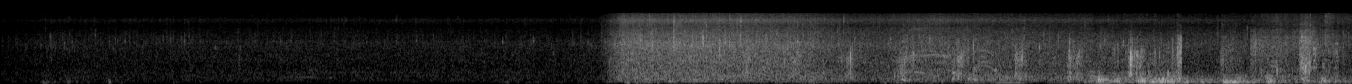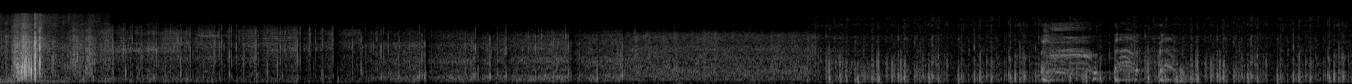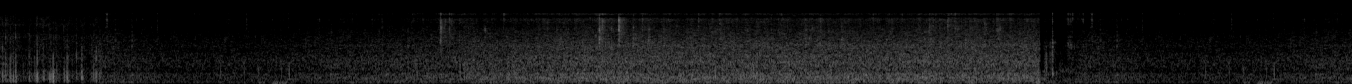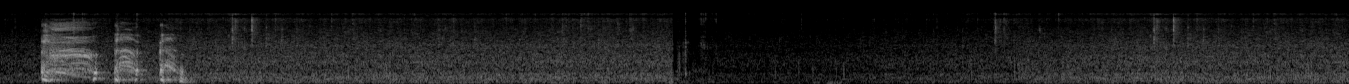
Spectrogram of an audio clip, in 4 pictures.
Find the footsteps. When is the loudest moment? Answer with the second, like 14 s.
14 s.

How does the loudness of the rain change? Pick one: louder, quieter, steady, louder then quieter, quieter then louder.
quieter.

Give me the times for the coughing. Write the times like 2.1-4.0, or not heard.
9.0-10.1, 23.9-25.4, 41.0-42.5.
